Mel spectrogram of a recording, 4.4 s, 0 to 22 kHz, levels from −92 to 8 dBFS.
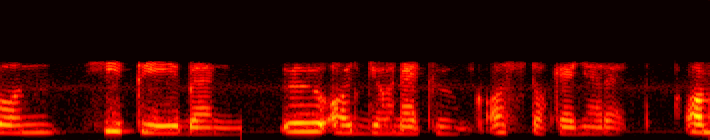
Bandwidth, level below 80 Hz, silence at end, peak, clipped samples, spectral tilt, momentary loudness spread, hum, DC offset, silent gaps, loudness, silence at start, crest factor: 3.8 kHz; under -90 dBFS; 0 s; -10 dBFS; under 0.1%; -0.5 dB/octave; 16 LU; none; under 0.1%; none; -35 LUFS; 0 s; 24 dB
